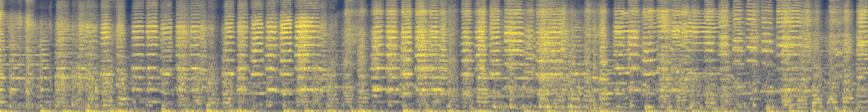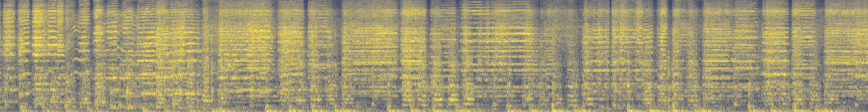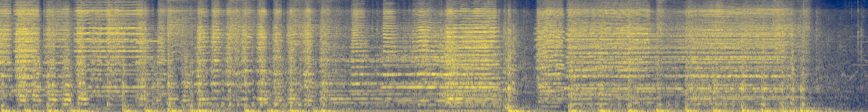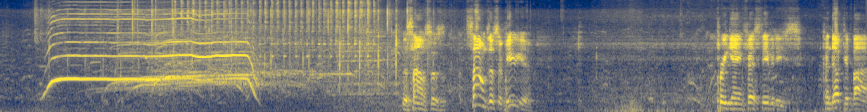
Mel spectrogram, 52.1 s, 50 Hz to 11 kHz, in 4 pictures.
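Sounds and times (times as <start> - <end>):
pounding drum beat: 0.0 - 31.6
marching band brass: 0.0 - 39.2.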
